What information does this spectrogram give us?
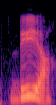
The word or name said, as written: dia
